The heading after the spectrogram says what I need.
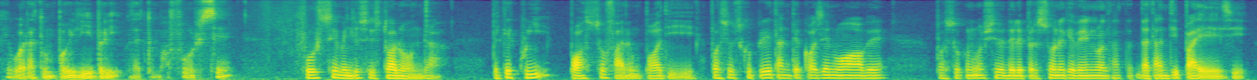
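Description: A man telling his child a story from his own life, acting out sounds and voices with lively energy. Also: lowish voice, moderate pace, vocal fry, slightly rough. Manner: animated, acts out voices and sounds.

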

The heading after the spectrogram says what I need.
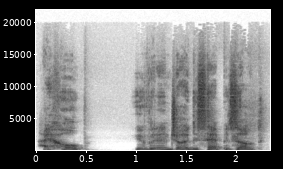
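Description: A man with a lowish, steady voice hosts an interview podcast at a normal speed, and the recording is very noisy. He talks conversationally, padding his sentences with filler phrases and frequently interjecting "let's say."

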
